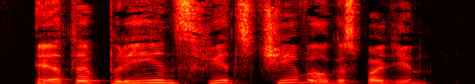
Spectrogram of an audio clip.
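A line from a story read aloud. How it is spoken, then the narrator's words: Joyful shout. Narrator (Russian): радостно крикнула она через плечо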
